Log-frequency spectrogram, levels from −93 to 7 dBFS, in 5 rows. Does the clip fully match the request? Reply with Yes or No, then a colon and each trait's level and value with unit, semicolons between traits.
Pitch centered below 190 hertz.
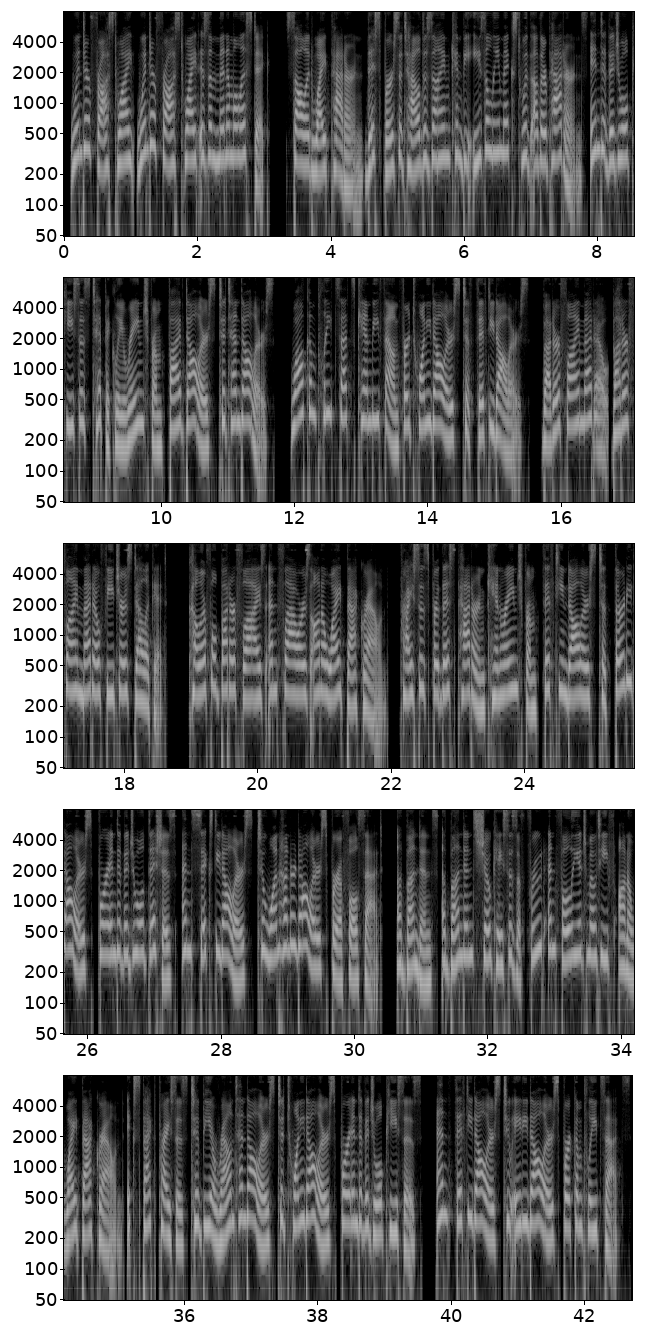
No: very high, 270 Hz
